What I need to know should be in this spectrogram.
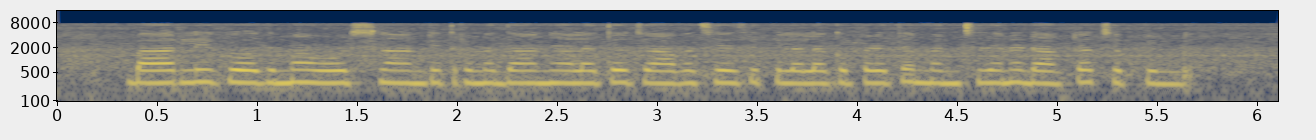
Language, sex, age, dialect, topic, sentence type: Telugu, female, 18-24, Telangana, agriculture, statement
